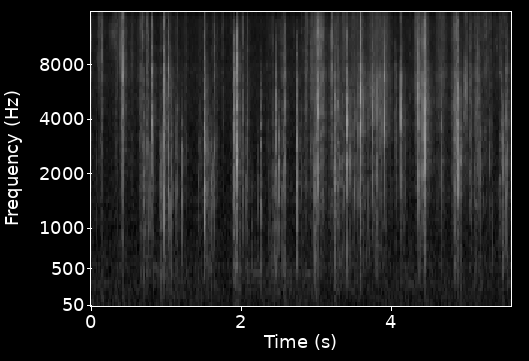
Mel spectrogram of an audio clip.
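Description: A small yellow Freeman laminated foil-plastic face mask sachet, likely filled, is crinkled and squeezed with fingertips and long nails. Dense, bright crinkling and crackling arrive in many quick bursts with almost no low end.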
